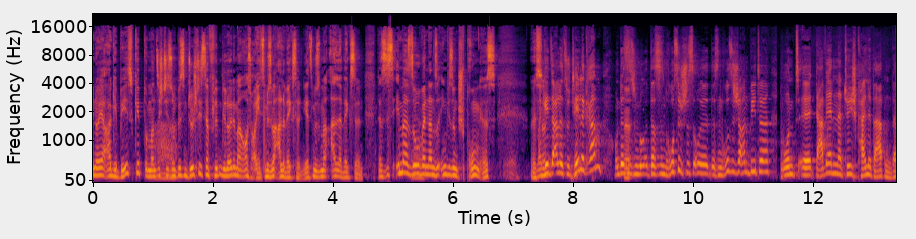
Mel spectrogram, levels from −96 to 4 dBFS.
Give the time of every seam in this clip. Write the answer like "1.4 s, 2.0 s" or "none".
6.1 s, 11.4 s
